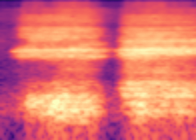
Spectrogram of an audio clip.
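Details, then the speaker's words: Spoken imitation of a pleuritic breath sound with an "e" timbre, each breath one inflow and outflow, made with the corner of the mouth close to the ear and contrasted with tubular and cavernous murmurs. "Eso sería un tubico el pleurítico más o menos así con la comisura labial lo más cerca de la oreja"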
